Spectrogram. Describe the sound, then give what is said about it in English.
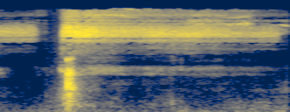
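A person hisses like a snake, mimicking wrestler Randy Orton as a sneaky snake, a sustained breathy hiss that starts abruptly after a brief pause and holds steady for nearly two seconds, fairly loud. “I'm a sneaky, snakey snake.”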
